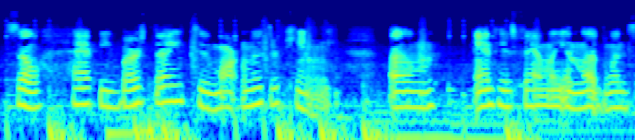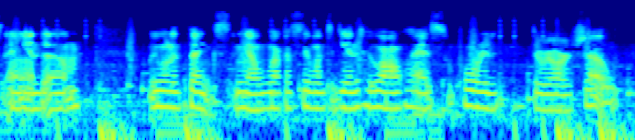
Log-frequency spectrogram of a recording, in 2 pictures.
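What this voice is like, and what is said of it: Strained, failing voice. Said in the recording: “I can't talk very well tonight. My voice is kind of giving out on me.”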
